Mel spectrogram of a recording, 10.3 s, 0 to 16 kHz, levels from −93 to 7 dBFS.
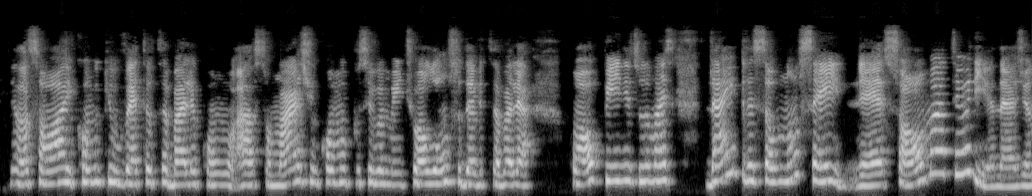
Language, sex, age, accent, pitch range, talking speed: Portuguese, female, 10-29, Brazilian, 235-300 Hz, 210 wpm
